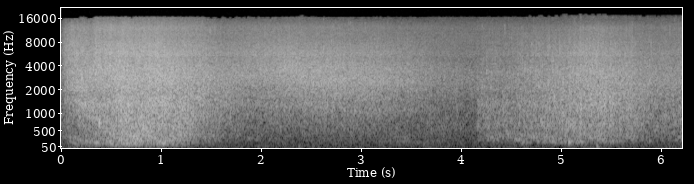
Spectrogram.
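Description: Ocean waves break and wash onto the shore in broad, continuous surges, swelling and receding twice over a steady roar, with some wind rumble and no voices.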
